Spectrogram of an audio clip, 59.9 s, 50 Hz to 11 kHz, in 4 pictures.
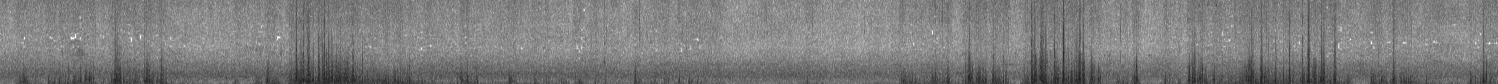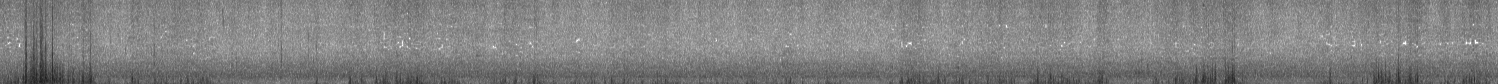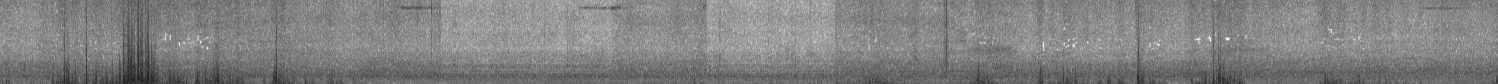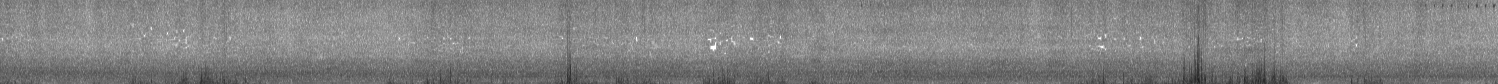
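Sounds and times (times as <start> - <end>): gusty wind buffeting microphone: 0.0 - 34.4, 35.4 - 59.9
faint steady hum: 0.0 - 59.9.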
